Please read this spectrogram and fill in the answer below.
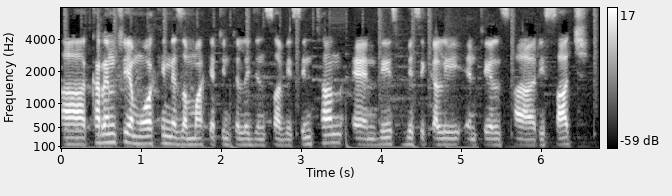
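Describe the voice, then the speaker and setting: A man's voice: mid-range voice, moderate pace, faint music behind. A man from Kenya, a student intern, speaking plainly and matter-of-factly.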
